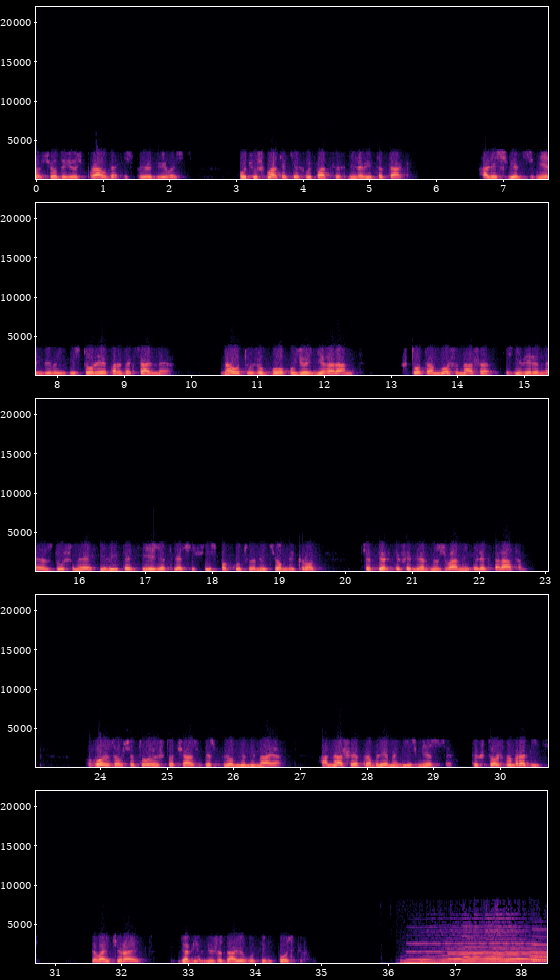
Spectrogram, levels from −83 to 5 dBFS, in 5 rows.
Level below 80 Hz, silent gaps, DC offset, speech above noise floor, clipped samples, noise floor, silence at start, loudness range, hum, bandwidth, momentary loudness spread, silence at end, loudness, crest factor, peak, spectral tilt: -58 dBFS; none; under 0.1%; 60 dB; under 0.1%; -84 dBFS; 0 s; 3 LU; none; 7.2 kHz; 8 LU; 0 s; -24 LUFS; 18 dB; -8 dBFS; -7.5 dB/octave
